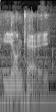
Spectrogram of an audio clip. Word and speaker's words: HJNK: My girlfriend speaks fluent Norwegian and told me how that would be pronounced. Kind of a hjonk.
